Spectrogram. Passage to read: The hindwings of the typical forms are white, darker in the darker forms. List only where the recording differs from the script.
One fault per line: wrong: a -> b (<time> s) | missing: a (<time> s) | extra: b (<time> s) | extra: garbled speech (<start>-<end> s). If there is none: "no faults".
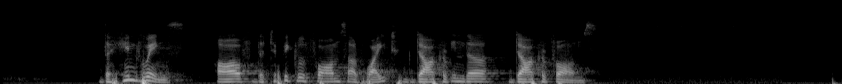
no faults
